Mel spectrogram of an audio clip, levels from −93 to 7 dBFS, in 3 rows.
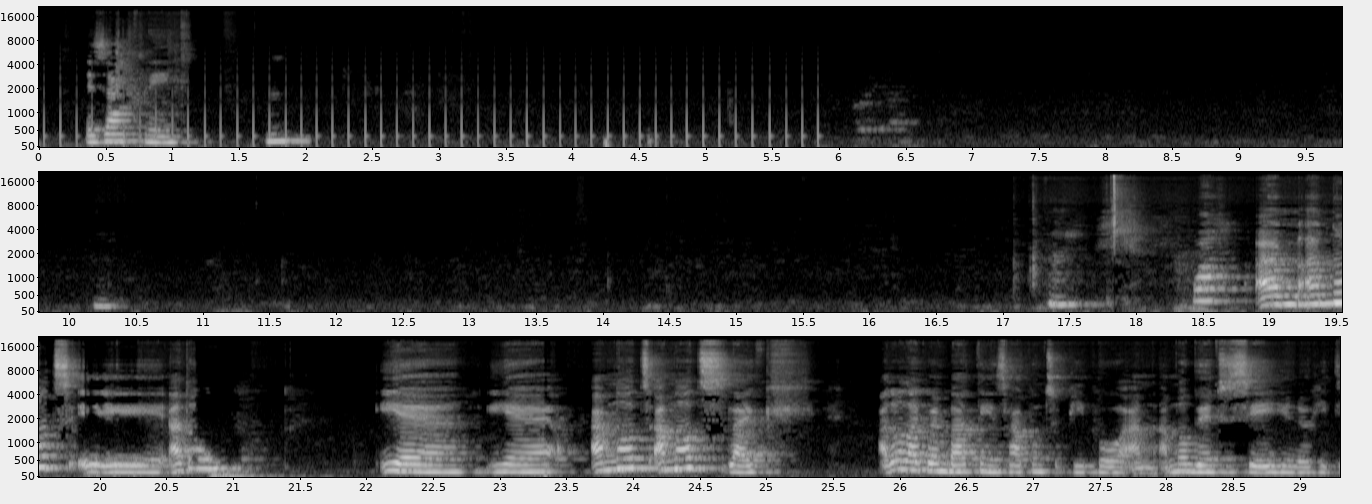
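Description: Right from 0.04 s to 5.85 s there's a train of clicks, a steady ticking at about 8.3 per second, around fifty in all, poking a few dB above the speech and audible in the gaps too, likely interference from nearby equipment or a faulty connection.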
